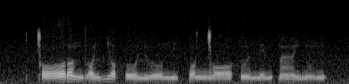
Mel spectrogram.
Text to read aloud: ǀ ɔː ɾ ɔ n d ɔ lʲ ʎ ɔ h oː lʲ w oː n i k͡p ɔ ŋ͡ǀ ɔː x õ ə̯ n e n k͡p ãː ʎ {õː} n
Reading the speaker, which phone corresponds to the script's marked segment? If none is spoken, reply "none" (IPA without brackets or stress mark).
õ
